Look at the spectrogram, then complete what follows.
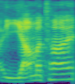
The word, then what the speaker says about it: Yamatai: My next one is called Yamatai. Am I pronouncing that It is correctly?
